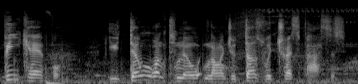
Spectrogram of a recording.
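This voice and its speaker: A man's voice: on the high side, big pitch swings, fairly quick, pushed and bright. A man playing a cocky, streetwise young hacker with a London accent and slangy, informal talk in a video game. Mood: candid, bitter.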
